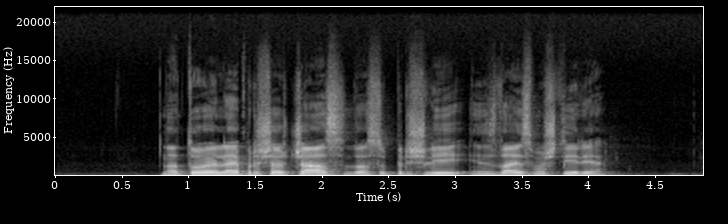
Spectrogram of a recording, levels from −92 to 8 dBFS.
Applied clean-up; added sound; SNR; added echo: none; none; none; none.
